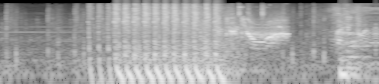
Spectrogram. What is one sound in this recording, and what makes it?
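A submachine gun fires a rapid burst of shots.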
